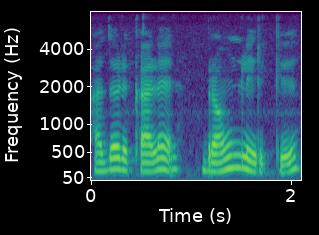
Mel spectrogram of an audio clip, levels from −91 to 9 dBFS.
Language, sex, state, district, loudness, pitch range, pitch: Tamil, female, Tamil Nadu, Nilgiris, -14 LUFS, 165-205 Hz, 200 Hz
